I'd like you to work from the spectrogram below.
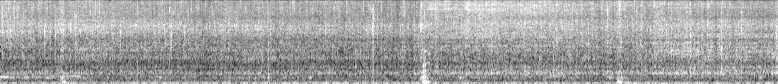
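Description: Stuffed potatoes hissing and crackling in a hot pan, a steady close sizzle throughout with a few faint clinks of utensils, no voices.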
